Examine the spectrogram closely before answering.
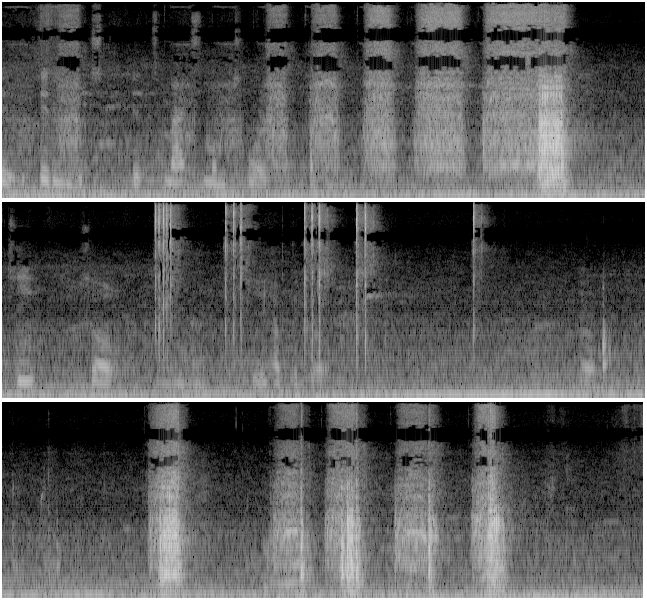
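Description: A power drill whirs in short bursts, driving screws into wood.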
